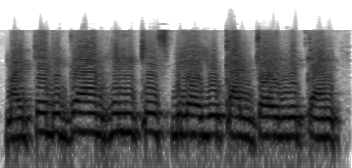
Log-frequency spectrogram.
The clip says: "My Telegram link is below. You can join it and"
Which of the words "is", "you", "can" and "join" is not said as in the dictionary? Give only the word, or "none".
is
